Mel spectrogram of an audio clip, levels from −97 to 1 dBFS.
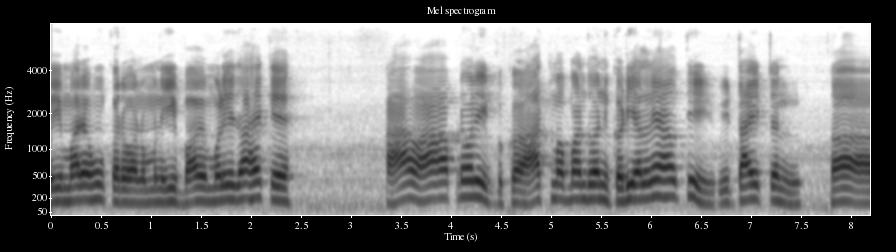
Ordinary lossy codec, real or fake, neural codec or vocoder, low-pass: none; real; none; none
